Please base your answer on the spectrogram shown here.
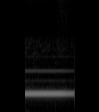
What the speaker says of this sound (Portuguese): Vou ligar pra Osiné.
